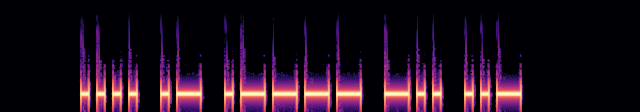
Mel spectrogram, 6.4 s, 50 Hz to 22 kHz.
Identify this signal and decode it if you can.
Morse code, heard as a keyed tone, about 15 wpm, 700 Hz. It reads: HA1DU
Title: DXCC-100 Call Signs - 5 Characters - Repeated 2x - 15wpm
